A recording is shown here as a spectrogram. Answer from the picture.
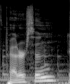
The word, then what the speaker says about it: Petterson: A name like Dave Petterson, though, you have people slip and say Patterson.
